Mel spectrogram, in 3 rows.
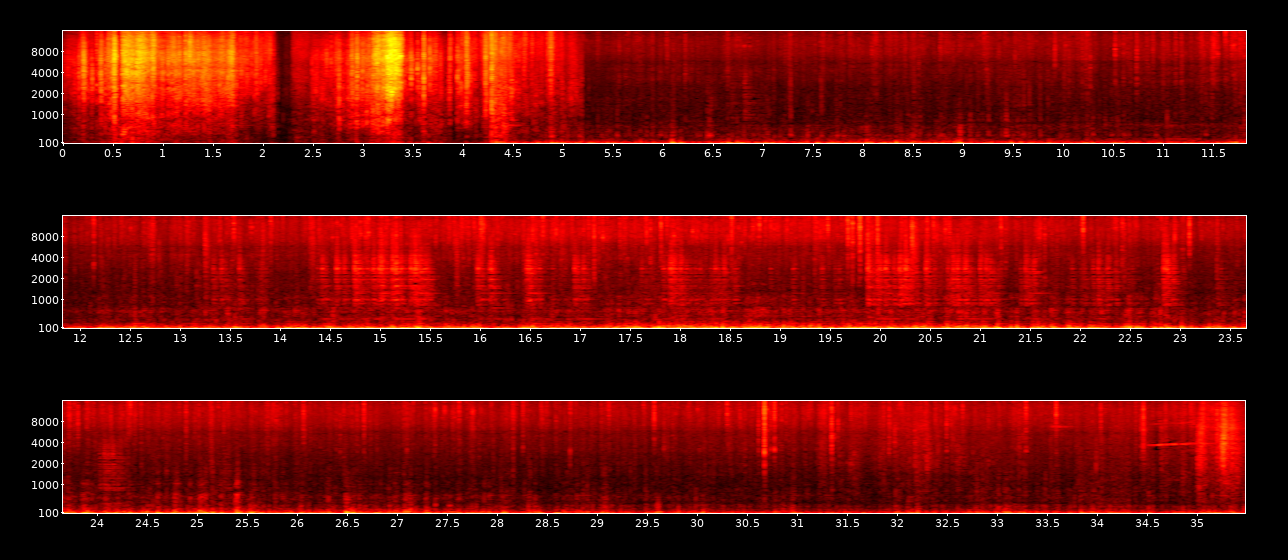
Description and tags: I crumpled up some newspaper, applied a lighter's flame, threw it into an old 1940s wood burning stove and got a roaring fire going. The intensity of the fire rumbles the glass on the front of the stove.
